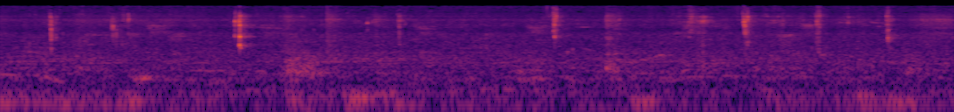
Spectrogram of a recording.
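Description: Quiet eating sounds from a mouth chewing apple slices: faint, irregularly spaced sharp clicks and smacks, about a dozen over several seconds.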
